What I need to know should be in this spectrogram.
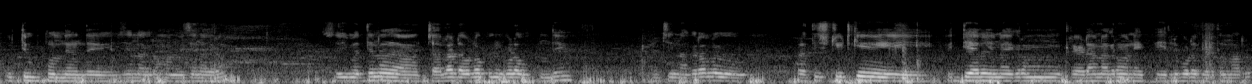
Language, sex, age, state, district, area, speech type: Telugu, male, 30-45, Andhra Pradesh, Vizianagaram, rural, spontaneous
